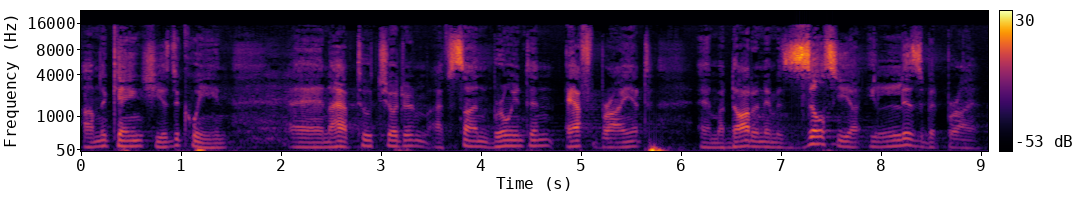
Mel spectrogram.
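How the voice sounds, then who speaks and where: A preacher and church elder from South Carolina, middle-aged and speaking with a Gullah Geechee accent, addresses his congregation in a lowish voice at a measured pace. The sermon is full of humor and anecdotes, with repeated lines and calls for amens. It takes place in a large indoor hall whose long reverb makes everything echo.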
